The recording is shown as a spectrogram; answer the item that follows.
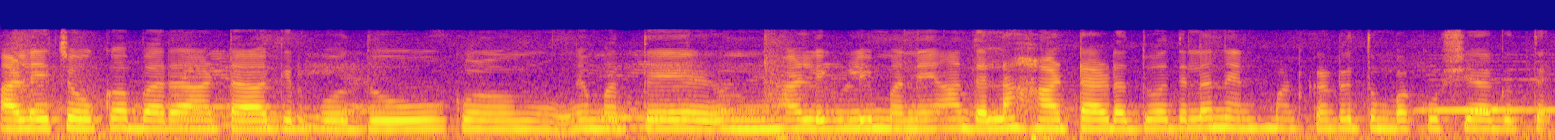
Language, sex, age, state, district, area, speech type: Kannada, female, 30-45, Karnataka, Mandya, rural, spontaneous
